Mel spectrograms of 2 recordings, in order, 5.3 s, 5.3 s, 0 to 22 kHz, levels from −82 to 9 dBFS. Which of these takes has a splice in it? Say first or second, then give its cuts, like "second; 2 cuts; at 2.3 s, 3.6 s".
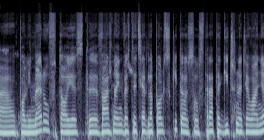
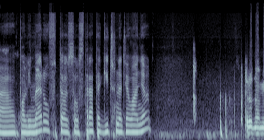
second; 1 cut; at 1.2 s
